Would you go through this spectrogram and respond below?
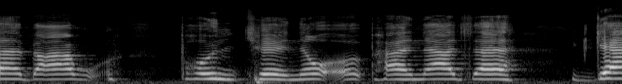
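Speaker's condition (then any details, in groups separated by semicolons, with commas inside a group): Cerebral palsy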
